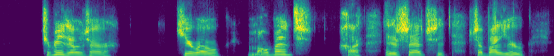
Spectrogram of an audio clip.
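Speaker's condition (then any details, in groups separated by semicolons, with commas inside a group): Spinal muscular atrophy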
